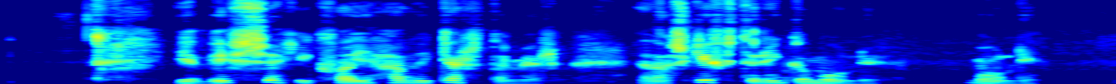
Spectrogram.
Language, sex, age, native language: Icelandic, male, 18-19, Icelandic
